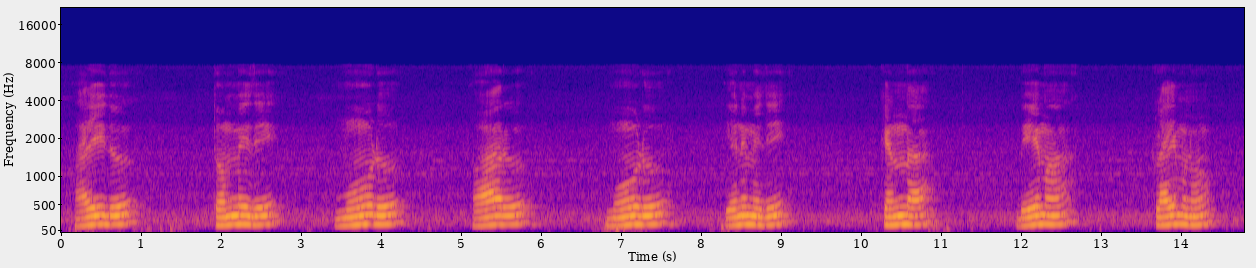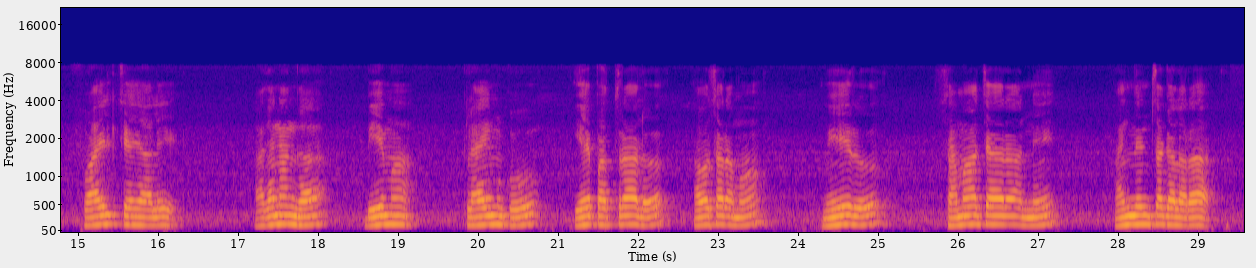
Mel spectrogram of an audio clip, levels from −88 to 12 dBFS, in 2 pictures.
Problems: none marked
